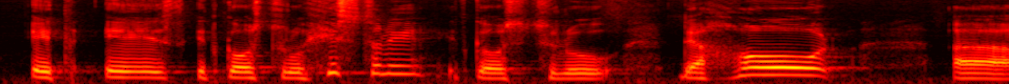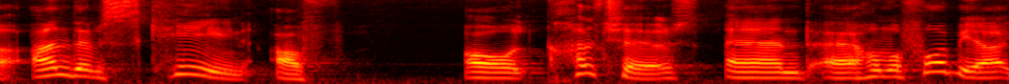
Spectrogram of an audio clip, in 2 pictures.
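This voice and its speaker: A man with an Iranian accent speaks at a fairly slow pace in a high-pitched voice with a dark, mellow tone, lively intonation and big swings in loudness. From Iran, Shiraz. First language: Persian. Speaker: artist and storyteller. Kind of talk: lecture. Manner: halting.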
